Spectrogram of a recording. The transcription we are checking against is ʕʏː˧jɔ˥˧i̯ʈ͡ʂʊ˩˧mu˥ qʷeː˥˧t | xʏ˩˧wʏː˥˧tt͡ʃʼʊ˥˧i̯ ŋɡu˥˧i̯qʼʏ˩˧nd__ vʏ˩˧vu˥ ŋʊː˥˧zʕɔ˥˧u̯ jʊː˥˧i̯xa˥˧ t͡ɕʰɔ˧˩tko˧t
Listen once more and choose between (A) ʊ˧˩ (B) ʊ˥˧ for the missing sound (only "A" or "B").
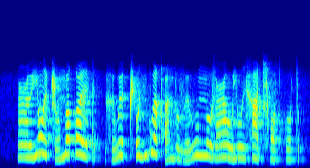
A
